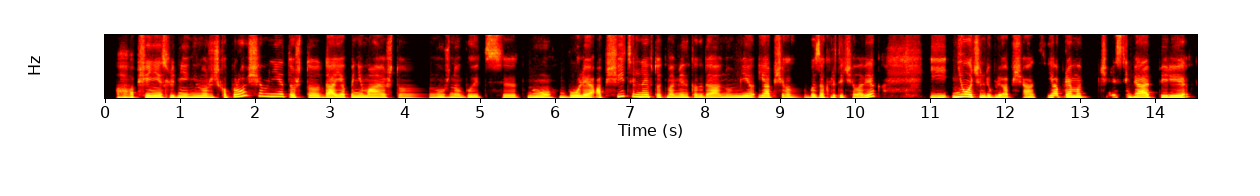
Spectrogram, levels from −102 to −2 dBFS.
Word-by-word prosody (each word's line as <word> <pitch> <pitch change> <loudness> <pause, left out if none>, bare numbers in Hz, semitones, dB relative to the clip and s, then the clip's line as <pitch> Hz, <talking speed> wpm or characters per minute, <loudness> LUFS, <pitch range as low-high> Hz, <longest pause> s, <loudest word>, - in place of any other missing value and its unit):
а, 190 +1 -1
в - - 0
общении 205 +2 +4
с 190 - -4
людьми 190 -2 +3
немножечко 205 +3 +1
проще 350 - -2
мне, 310 -2 -2
то, 245 -4 -1
что, 210 -2 -3
да, 190 -1 +2
я 180 +2 +1
понимаю, 195 -2 +1
что 165 0 -10
нужно 175 -1 -1
быть, 155 -1 -7
э, 155 -1 -4
ну, 200 -5 +1
более 180 -1 +1
общительной 275 - -1
в - - -21
тот 205 -4 -4
момент, 185 +2 -1
когда, 175 -1 -2
ну, 185 +2 0
мне 215 +1 +4
Я 220 +2 +2
вообще, 220 0 -3
как 175 -2 -6
бы, 175 +1 -4
закрытый 200 +1 -2
человек 185 - -2 0.6
и 205 0 +1
не 255 +5 +8
очень 255 -7 +6
люблю 170 -4 0
общаться. 145 0 -8
Я 220 +4 0
прямо 230 -1 +3 0.2
через 235 -2 -9
себя 220 -3 +2
пере 200 +1 +2
200 Hz, 175 wpm, -23 LUFS, 175-225 Hz, 0.6 s, не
